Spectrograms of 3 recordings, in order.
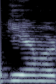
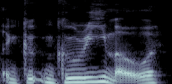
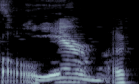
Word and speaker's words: Guillermo: Anyway, Yugi's got to duel Guillermo del Toro now. Yes. He's got to duel Gurimo, who is, and he's going to play the poor man's shadow game.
